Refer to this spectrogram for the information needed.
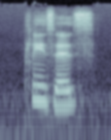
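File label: "pleases", American English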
